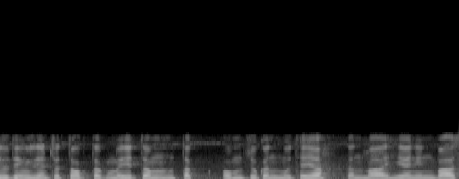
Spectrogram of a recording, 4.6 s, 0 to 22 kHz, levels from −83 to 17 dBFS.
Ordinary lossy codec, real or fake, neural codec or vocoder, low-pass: none; real; none; 5.4 kHz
